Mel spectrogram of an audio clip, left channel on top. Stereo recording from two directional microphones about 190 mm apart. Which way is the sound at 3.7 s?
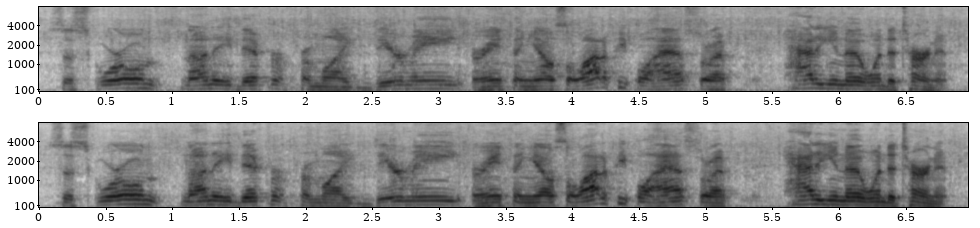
50° right (ahead or behind).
